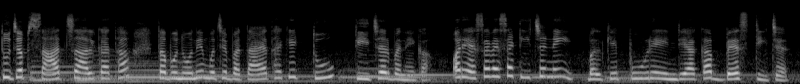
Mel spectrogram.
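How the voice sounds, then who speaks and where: A doting, stubborn middle-aged mother, voiced by a woman, who scolds and insists on getting her way. The voice sits high and firm. Clear background music plays throughout the audio story. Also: lively intonation, moderate pace, hardly any pauses. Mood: insistent. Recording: music playing under the voice.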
